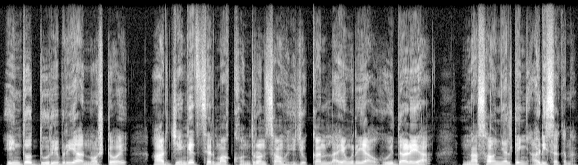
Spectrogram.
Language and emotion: Santali, disgusted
